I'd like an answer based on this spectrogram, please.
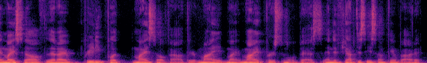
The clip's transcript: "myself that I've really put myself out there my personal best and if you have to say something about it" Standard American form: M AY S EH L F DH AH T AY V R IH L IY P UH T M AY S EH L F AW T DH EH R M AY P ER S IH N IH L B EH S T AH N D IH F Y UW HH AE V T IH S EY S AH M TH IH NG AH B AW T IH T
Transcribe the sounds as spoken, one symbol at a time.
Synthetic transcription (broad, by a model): M AY S EH L F DH AH T AY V R IH L IY P UH T M AY S EH L F AW T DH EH R M AY P ER S N L B EH S T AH N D IH F Y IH HH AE F T IH S EY S AH M TH IH NG AH B AW T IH T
